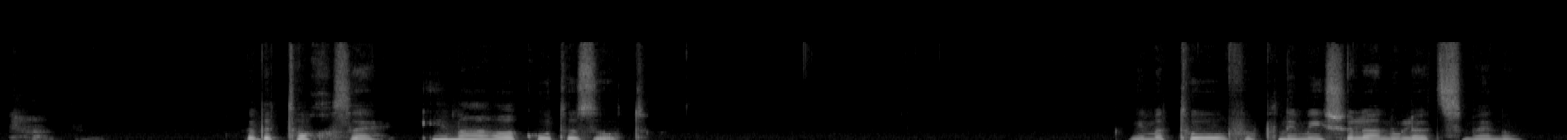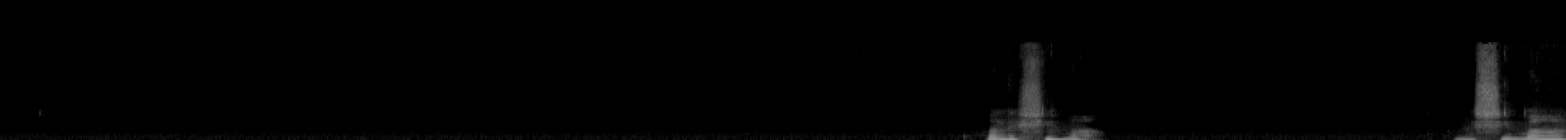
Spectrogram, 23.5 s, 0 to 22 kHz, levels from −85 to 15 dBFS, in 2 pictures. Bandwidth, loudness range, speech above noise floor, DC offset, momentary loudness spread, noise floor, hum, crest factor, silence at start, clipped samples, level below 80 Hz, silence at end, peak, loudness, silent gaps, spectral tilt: 15.5 kHz; 13 LU; 45 dB; under 0.1%; 14 LU; -77 dBFS; none; 24 dB; 0.1 s; under 0.1%; under -90 dBFS; 0 s; -14 dBFS; -33 LUFS; none; -5.5 dB/octave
